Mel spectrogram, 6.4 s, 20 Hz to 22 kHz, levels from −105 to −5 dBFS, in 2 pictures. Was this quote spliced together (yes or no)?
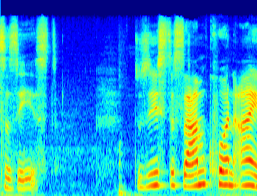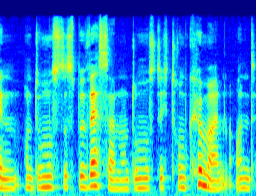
no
